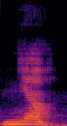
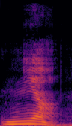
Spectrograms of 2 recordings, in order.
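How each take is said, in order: No difference in how they are said.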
